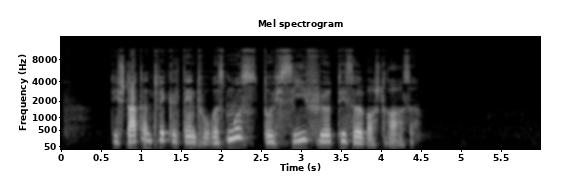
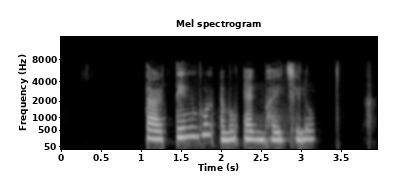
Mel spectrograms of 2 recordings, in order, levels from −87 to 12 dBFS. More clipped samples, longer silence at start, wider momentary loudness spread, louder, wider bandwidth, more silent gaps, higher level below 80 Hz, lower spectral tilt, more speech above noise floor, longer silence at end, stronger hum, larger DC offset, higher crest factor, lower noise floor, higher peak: neither; second, 0.65 s vs 1.05 s; second, 11 LU vs 16 LU; about the same, -21 LUFS vs -20 LUFS; first, 11.5 kHz vs 7.8 kHz; second, none vs 3.66-3.70 s; second, -68 dBFS vs -60 dBFS; about the same, -5 dB/octave vs -4 dB/octave; first, 58 dB vs 49 dB; first, 1.55 s vs 0.1 s; neither; neither; about the same, 22 dB vs 20 dB; first, -79 dBFS vs -68 dBFS; about the same, 0 dBFS vs -2 dBFS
